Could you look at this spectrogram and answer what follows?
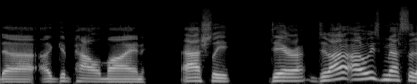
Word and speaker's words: Ashleigh Darrach: I have to remember, like, C is silent, but the H is technically there, right?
